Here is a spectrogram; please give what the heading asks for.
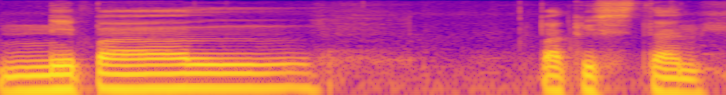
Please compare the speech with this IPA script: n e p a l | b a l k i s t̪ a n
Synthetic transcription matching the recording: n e p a l | p a k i s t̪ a n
